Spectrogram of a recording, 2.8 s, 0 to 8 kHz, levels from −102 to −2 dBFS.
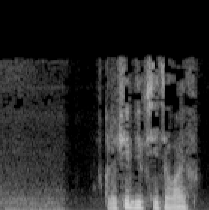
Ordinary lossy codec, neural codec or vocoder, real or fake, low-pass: MP3, 24 kbps; none; real; 7.2 kHz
